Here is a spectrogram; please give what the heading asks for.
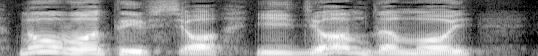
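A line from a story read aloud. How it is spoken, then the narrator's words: Loud speech. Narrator (Russian): громко говоря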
